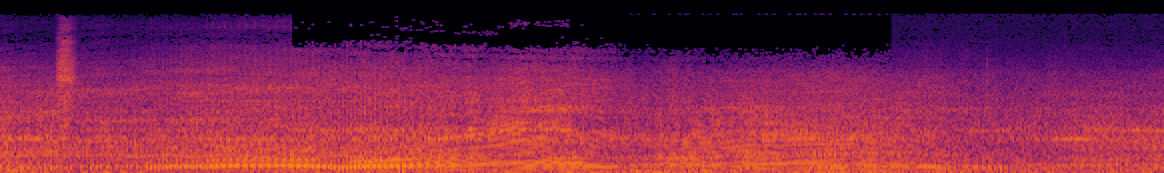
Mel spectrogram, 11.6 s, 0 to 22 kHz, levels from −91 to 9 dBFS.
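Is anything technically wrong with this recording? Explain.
Yes. From 2.92 to 8.92 s an adaptive stream at a lower bitrate cuts in abruptly with no gap: swirly codec artefacts rise, consistent with a drop from roughly 128 to 48 kbit/s MP3.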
